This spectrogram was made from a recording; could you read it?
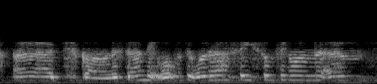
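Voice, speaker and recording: A man's voice: sits high, steady tone, normal speed. Tinny, noisy shortwave voice of man. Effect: shortwave radio transmission. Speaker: amateur radio operator. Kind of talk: casual chat over ham radio. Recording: tinny, distant, noisy shortwave radio reception.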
